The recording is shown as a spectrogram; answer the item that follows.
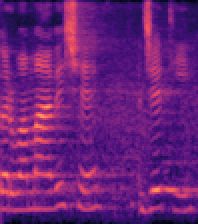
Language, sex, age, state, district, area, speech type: Gujarati, female, 30-45, Gujarat, Surat, urban, spontaneous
